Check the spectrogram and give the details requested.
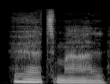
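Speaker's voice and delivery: ordinary delivery, nothing marked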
